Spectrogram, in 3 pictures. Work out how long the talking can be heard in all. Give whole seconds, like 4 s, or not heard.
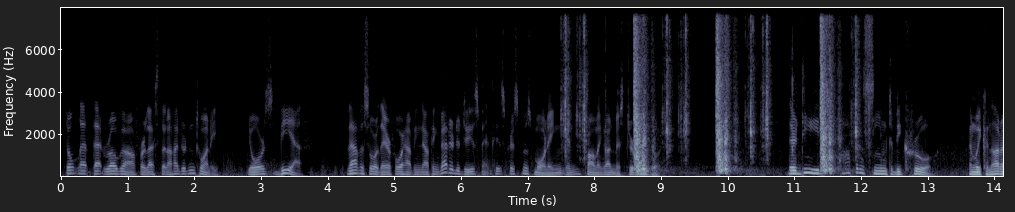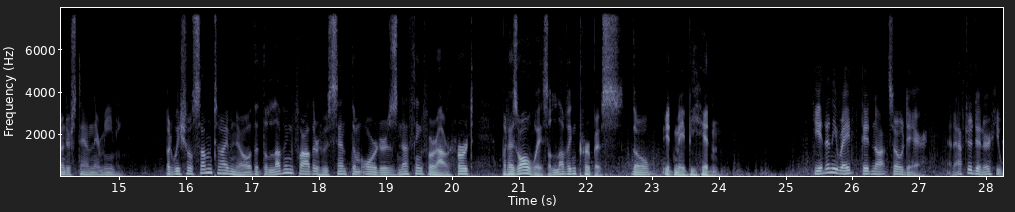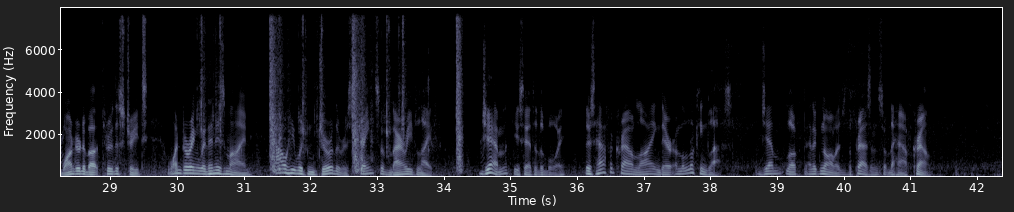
38 s.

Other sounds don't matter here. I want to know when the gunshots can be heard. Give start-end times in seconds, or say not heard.
7.5-12.2, 30.3-34.3.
